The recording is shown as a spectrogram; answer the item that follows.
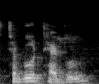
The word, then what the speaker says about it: taboo: There might be taboo, and some people might pronounce it taboo, but I just say taboo, and the first syllable is not stressed as much as the second.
